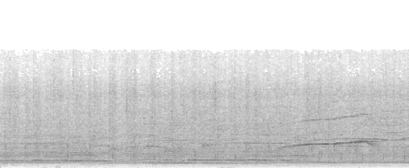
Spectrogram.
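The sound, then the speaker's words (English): A large crowd claps loudly and continuously, a dense roar of applause with scattered cheers and whistles, sustained at steady volume for the whole stretch with no talking over it. “Roaring applause.”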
